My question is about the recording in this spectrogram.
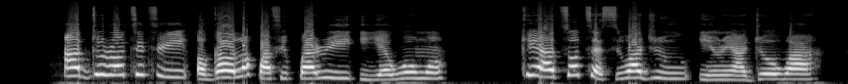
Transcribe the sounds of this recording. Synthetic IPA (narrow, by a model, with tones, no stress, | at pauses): a˧du˦ɾo˦ti˦ti˦ɔ˨ɡa˨˦ɔ˧lɔ˦k͡pa˧fi˧k͡pa˧ɾi˦i˦˨jɛ˨wo˦w̃ɔ̃˧ | ki˦a˧to˦tɛ˦˨si˨˦wa˦d͡ʒu˦i˨ɾ̃ĩ˧a˨d͡ʒo˦wa˦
